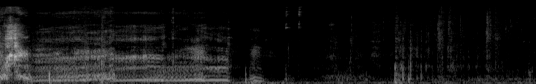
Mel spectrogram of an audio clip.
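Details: Pungsan dogs in a rank fight, a steady low growl for about two seconds that breaks off into near silence with faint scuffling.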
